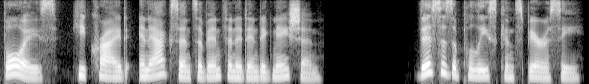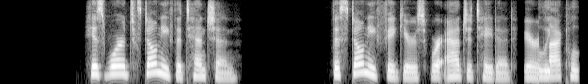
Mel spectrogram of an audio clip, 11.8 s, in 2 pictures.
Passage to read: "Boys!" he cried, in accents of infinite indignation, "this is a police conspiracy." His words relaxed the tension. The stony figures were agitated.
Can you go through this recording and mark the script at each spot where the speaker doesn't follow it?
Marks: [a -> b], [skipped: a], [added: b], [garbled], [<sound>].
"Boys!" he cried, in accents of infinite indignation, "this is a police conspiracy." His words [relaxed -> stony] the tension. The stony figures were agitated. [garbled]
